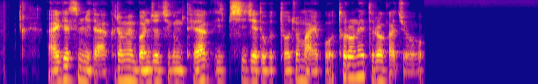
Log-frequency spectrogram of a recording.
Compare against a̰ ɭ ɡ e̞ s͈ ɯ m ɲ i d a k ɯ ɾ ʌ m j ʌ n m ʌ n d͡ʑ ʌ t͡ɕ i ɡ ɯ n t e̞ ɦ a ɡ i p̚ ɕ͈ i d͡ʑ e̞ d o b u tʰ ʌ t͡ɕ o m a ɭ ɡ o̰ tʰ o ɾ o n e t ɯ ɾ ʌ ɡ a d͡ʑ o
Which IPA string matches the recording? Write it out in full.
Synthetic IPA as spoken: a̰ ɭ ɡ e̞ s͈ ɯ m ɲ i d a k ɯ ɾ ʌ m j ʌ n m ʌ n d͡ʑ ʌ t͡ɕ i ɡ ɯ m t e̞ ɦ a ɡ i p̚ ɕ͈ i d͡ʑ e̞ d o b u tʰ ʌ t͡ɕ o m a ɭ ɡ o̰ tʰ o ɾ o n e t ɯ ɾ ʌ ɡ a d͡ʑ o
